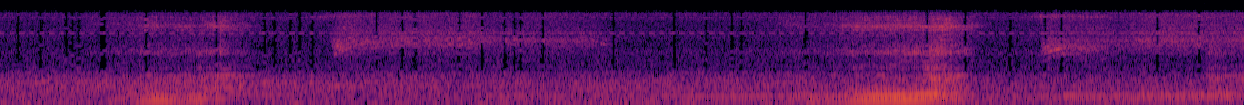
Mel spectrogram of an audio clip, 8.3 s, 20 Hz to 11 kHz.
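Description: Low, vibrating snores about every five seconds, around 12 a minute, over a steady background hum: snoring.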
